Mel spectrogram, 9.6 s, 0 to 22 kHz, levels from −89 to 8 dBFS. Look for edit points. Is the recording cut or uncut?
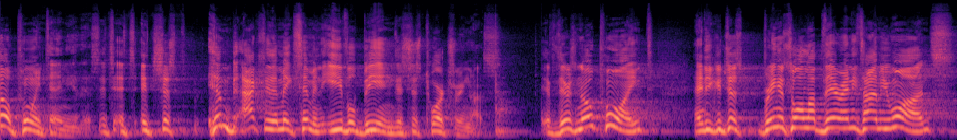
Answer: cut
